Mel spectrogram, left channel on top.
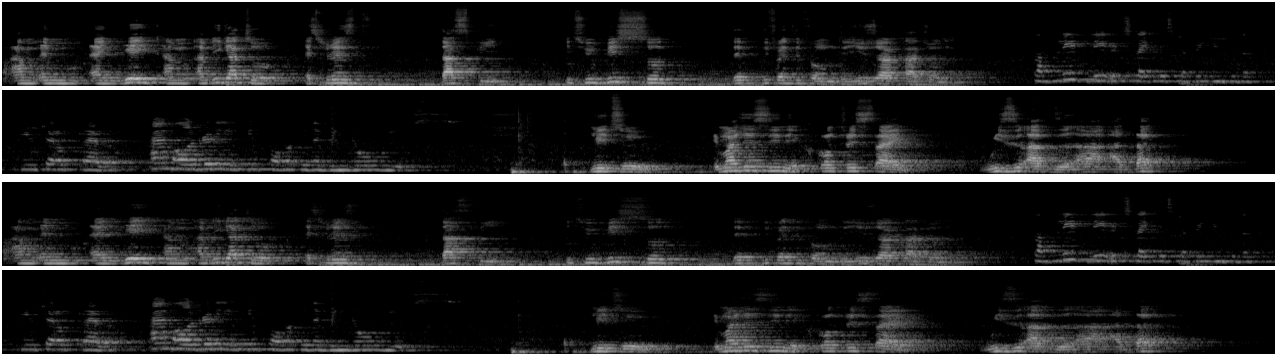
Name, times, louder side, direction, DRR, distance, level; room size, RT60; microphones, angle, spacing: voice 1, 0.1-2.7 3.0-3.7 4.4-5.0 5.6-6.7 7.3-9.5 17.8-18.0 18.3-19.3 19.8-21.9 22.5-24.3, left 3 dB, 45° left, 8 dB, 0.6 m, -33 dB
sound 1, 3.2-9.6, equal, 20° left, 1.1 m, -48 dB
voice 2, 10.3-12.5 12.9-13.9 14.2-16.7, equal, ahead, 5 dB, 0.5 m, -40 dB
12.5 x 9.6 x 2.5 m, 1.5 s
head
